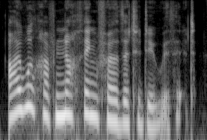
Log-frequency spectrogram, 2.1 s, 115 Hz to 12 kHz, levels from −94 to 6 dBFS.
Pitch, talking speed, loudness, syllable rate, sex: 240 Hz, 260 wpm, -15 LUFS, 6.2 syllables/s, female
